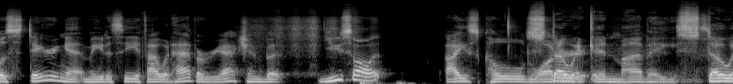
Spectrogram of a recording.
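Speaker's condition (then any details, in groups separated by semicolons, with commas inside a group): No condition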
